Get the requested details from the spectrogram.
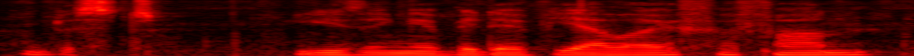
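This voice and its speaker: A young man, a primary school teacher, gently talking children through a drawing step by step. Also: on the low side, little pitch movement, a little hiss or hum. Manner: gentle, unhurried, talks while drawing. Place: classroom at school.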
